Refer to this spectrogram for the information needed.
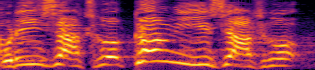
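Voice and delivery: usual speaking voice

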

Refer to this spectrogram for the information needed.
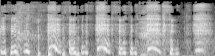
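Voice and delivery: long, high laugh rising; big amused laugh; hearty laugh. Acted. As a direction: laugh with full agreement. Laughs in agreement.

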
